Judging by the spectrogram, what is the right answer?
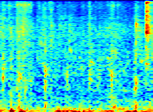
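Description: Hooves of a horse pulling a carriage in Tunisia clip-clop in a steady rhythm at moderate distance, over faint outdoor background noise.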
